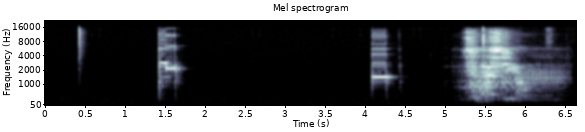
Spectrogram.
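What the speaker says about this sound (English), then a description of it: "Push and hold the power button until you hear the second beep" Two short electronic beeps from a custom lightsaber hilt's power button sound a few seconds apart in a quiet room, followed by a brighter humming tone that swells and fades.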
